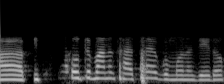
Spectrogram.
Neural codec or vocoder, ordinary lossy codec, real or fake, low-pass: codec, 16 kHz, 0.9 kbps, LongCat-Audio-Codec; none; fake; 3.6 kHz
